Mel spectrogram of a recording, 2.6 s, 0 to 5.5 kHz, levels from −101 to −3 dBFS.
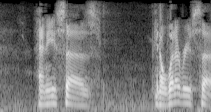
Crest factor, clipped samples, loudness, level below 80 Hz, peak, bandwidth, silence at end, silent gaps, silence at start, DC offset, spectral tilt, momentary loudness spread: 20 dB; under 0.1%; -18 LUFS; -46 dBFS; 0 dBFS; 5.4 kHz; 0 s; none; 0 s; under 0.1%; -7 dB/octave; 13 LU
